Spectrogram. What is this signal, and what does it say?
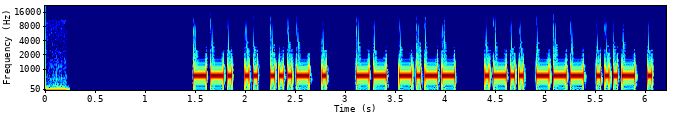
Morse code, heard as a keyed tone, about 28 wpm, 700 Hz. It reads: GIVE MY LOVE
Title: Sentences from Top 1000 Words - Review Part 4 - 28wpm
